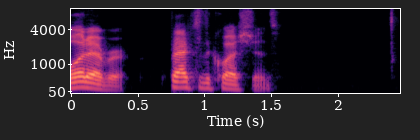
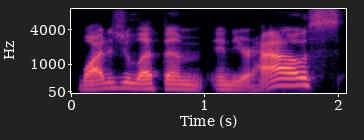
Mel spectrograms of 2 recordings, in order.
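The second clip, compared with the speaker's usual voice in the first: normal talking voice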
